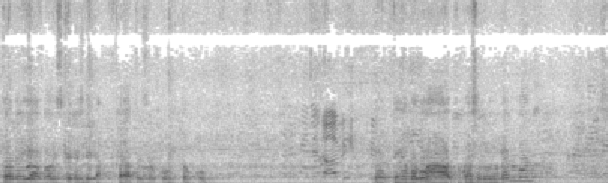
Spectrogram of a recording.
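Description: A man raps loudly into a microphone through loudspeakers.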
